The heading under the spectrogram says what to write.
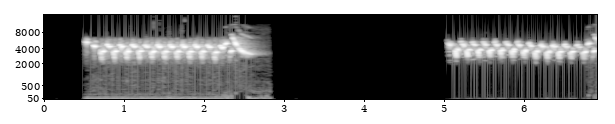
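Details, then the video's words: European goldfinch singing: two bursts of rapid, liquid twittering notes repeated about three per second, the first ending in a quick rising-falling slur, with a silent gap between phrases; clean recording, no other sounds. "Chardonneret - Carduelis Carduelis"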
